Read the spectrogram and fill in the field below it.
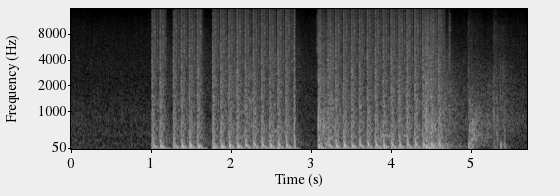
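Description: A rifle fires in rapid automatic bursts, echoing outdoors.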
